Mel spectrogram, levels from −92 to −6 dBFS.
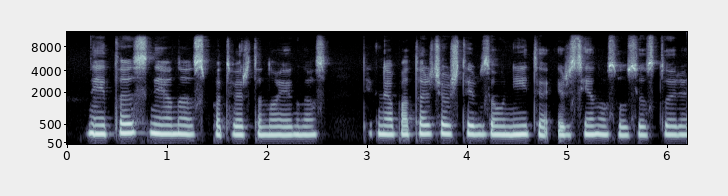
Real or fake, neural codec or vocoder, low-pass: fake; vocoder, 44.1 kHz, 128 mel bands every 512 samples, BigVGAN v2; 10.8 kHz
